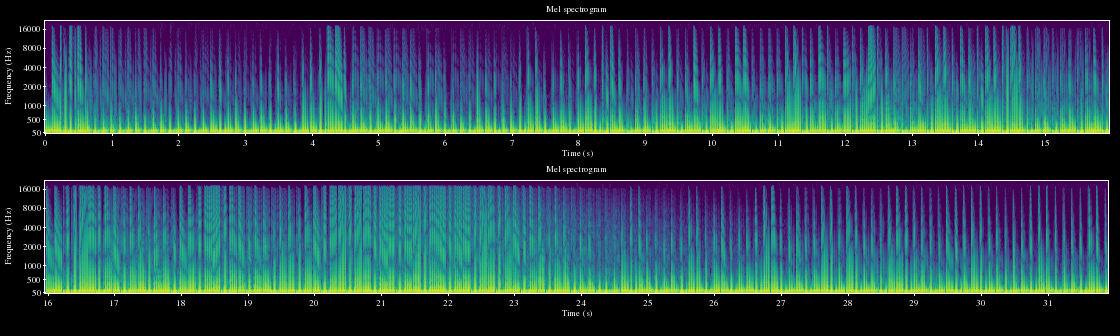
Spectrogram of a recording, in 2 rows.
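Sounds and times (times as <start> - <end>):
Oberheim Matrix-6R synthesizer arpeggio with Logic delay effect: 0.1 - 31.7.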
